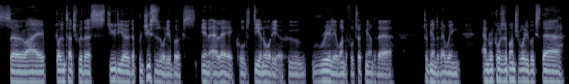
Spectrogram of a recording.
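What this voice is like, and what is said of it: English accent. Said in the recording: “I have an English accent, which is quite marketable for voiceover stuff”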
